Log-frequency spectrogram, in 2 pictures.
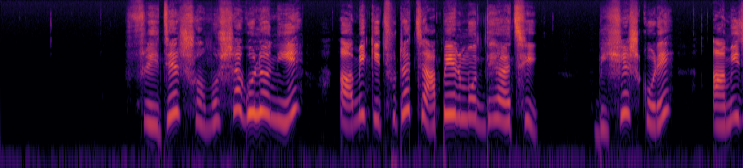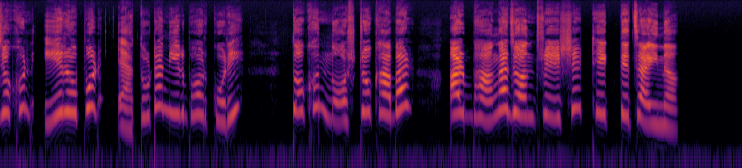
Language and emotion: Bengali, fearful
